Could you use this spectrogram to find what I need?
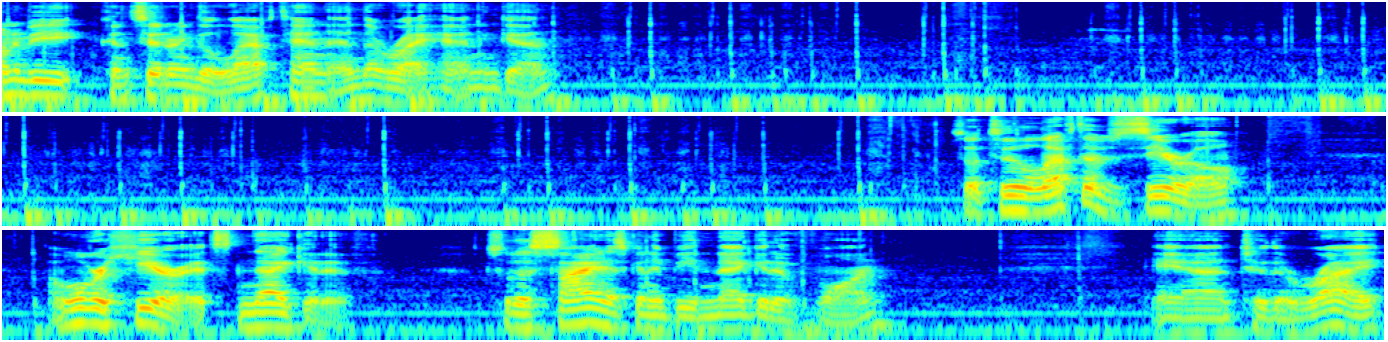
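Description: A stylus taps and scratches on a drawing tablet.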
